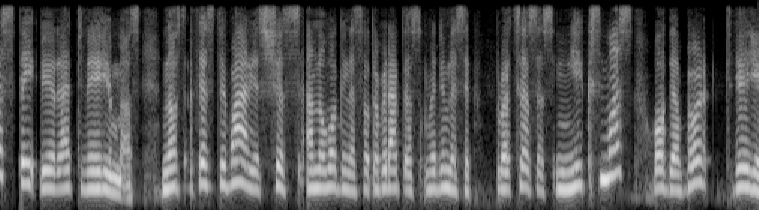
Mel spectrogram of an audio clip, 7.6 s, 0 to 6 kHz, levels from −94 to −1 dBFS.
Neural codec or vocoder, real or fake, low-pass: codec, 24 kHz, 0.9 kbps, WavTokenizer, medium music audio release; fake; 5.4 kHz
